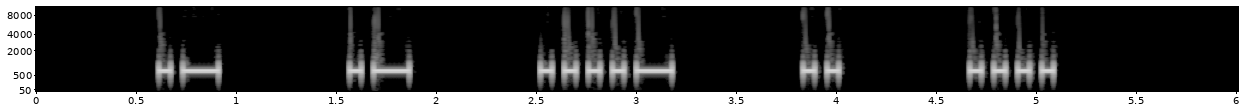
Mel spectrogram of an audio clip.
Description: Morse code, heard as a keyed tone, about 20 wpm, spaced as for 10 wpm, 700 Hz. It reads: AA4IH
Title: 109 Lesson 18g - Letter m - Call Signs 20wpm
